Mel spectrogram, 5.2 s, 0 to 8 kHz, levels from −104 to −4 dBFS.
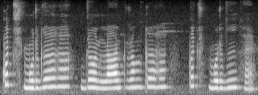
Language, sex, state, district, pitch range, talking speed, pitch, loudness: Hindi, female, Madhya Pradesh, Bhopal, 230-270 Hz, 130 wpm, 250 Hz, -16 LUFS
